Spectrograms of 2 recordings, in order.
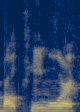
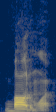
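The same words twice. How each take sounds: First: The t is said clearly, just as it is spelled. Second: The t sounds like a d, with an added vowel. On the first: The speaker calls it wrong. "Everybody else kept saying" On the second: The speaker calls it right. "Pretend there's a D and another A in there"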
